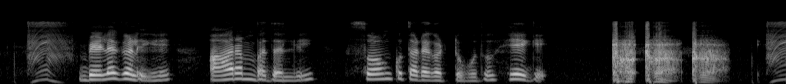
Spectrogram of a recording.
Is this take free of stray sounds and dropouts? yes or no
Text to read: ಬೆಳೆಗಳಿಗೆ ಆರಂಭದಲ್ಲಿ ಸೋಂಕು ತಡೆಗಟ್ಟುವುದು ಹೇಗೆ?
no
